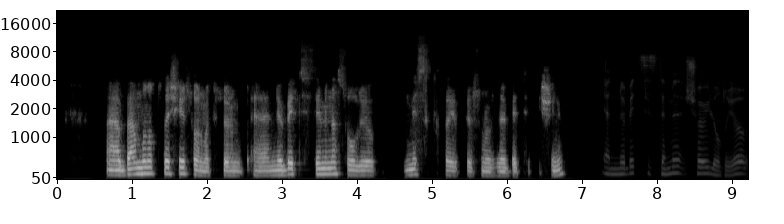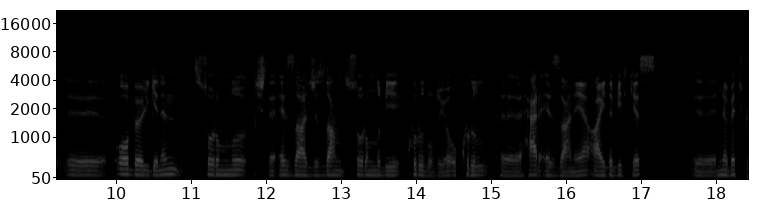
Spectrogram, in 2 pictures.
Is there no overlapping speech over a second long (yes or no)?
yes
